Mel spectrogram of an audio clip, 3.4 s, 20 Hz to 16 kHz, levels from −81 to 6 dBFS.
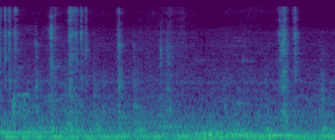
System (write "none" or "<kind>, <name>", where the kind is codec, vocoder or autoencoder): vocoder, Vocos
